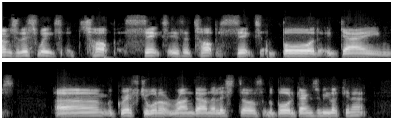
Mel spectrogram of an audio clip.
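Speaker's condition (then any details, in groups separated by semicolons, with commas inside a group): No condition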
